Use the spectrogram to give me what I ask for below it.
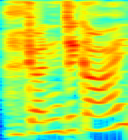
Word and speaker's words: Gundagai: Gundagai, New South Wales.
